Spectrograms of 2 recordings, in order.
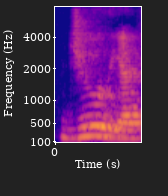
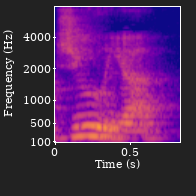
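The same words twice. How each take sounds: First: The I sound is soft and light. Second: The I sound is strongly pronounced. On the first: The speaker calls it right. "In the Italian version, it's not as harsh" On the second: The speaker calls it wrong. "not Julia"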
